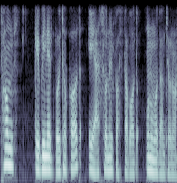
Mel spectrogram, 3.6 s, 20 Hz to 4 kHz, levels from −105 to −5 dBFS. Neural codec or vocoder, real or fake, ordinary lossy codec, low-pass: codec, 16 kHz, 4 kbps, FunCodec, trained on LibriTTS, 50 frames a second; fake; none; 3.6 kHz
